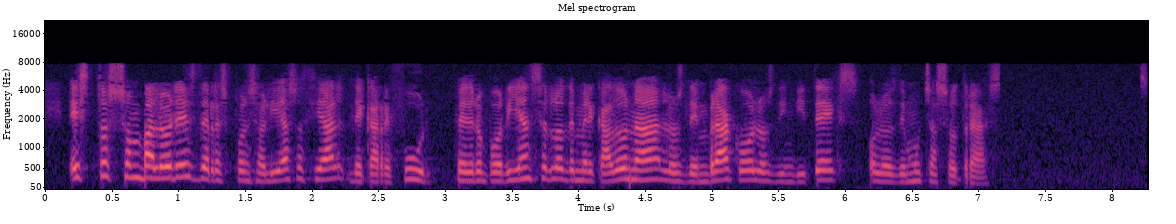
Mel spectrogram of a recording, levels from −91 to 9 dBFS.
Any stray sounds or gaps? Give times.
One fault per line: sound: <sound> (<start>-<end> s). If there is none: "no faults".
no faults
